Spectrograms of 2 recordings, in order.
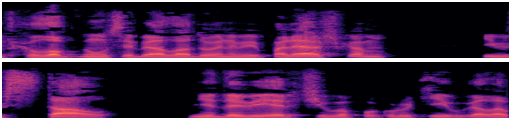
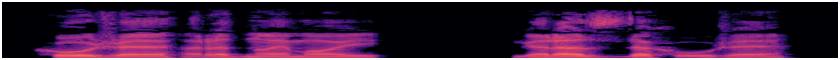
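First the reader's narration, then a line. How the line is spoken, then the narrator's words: Assured sadly. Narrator (Russian): печально заверил соратника Зелимхан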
